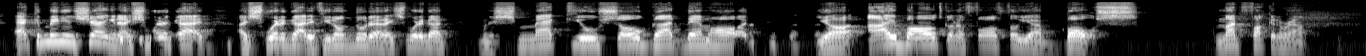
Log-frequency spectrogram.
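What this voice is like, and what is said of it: Goodfellas-style mobster tough-guy voice. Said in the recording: “Why did my voice change? ... I've been watching a lot of Goodfellas ... That was a really good imitation.”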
